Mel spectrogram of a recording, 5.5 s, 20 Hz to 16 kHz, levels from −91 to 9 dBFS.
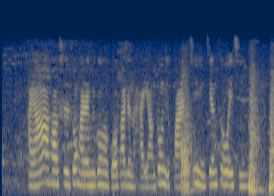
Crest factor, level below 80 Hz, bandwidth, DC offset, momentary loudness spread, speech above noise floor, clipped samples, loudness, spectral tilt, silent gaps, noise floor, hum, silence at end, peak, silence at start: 18 dB; -52 dBFS; 7.8 kHz; under 0.1%; 7 LU; 26 dB; under 0.1%; -20 LUFS; -7.5 dB/octave; none; -46 dBFS; none; 0 s; -2 dBFS; 0.05 s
